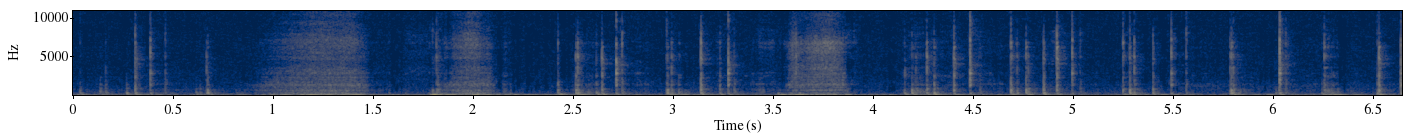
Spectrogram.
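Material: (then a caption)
Wood. Long nails tap quickly on the sides and lid of a small hollow carved wooden box with a metal emblem on the lid and a metal clasp, held on a table. The result is a steady stream of short, dry clicks with a dull low body, broken by a few longer, brighter scratchy brushing passes across the surface.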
